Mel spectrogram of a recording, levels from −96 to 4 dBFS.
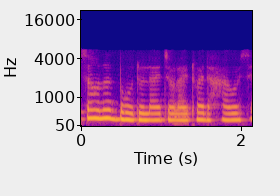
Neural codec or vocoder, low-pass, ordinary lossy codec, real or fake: codec, 16 kHz in and 24 kHz out, 1 kbps, XY-Tokenizer; 5.4 kHz; none; fake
